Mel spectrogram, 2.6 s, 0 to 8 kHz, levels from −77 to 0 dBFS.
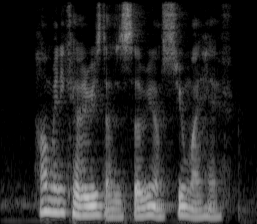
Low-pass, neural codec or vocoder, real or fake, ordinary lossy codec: none; none; real; none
